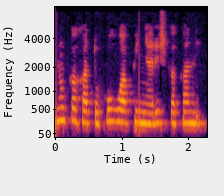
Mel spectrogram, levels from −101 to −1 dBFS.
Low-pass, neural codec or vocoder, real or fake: 7.2 kHz; none; real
